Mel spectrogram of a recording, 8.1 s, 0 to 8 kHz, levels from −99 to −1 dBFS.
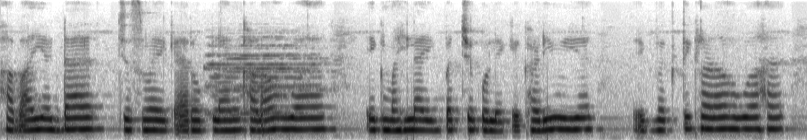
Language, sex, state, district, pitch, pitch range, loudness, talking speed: Kumaoni, female, Uttarakhand, Tehri Garhwal, 230 Hz, 220-240 Hz, -13 LUFS, 170 wpm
